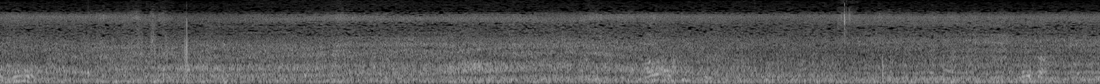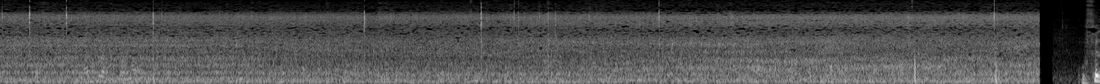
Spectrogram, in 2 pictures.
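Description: Steady rush of flowing stream water, with occasional sharp crackles from a burning Swedish fire log (an upright split log burning from its centre).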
